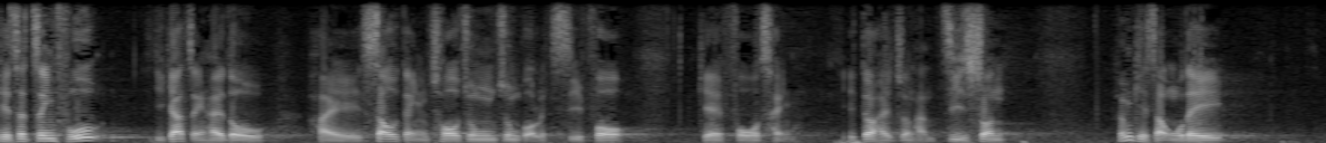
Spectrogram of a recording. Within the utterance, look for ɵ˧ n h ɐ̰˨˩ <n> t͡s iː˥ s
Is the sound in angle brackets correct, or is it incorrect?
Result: incorrect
